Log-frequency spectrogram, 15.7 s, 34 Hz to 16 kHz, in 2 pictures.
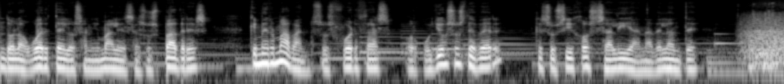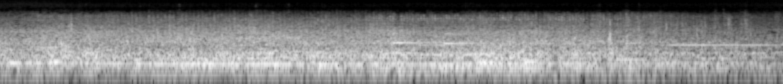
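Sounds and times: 
speech: 0.0 - 7.8
car engine and road noise driving into a village after a long journey: 7.4 - 15.6.

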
